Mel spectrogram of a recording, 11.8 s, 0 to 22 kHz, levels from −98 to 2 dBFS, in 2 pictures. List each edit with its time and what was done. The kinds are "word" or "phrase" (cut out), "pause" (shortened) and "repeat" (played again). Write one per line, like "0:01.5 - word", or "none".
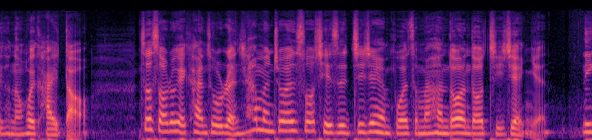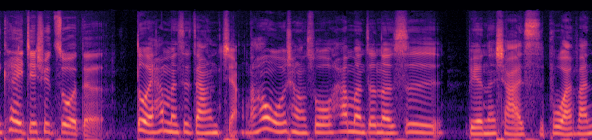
none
